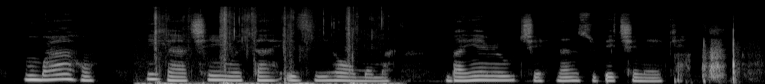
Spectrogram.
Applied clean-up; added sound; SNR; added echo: none; Walk, footsteps; 4 dB; none.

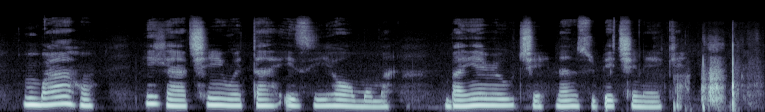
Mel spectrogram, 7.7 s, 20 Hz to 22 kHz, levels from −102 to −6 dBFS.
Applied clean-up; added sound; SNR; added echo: none; none; none; none.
